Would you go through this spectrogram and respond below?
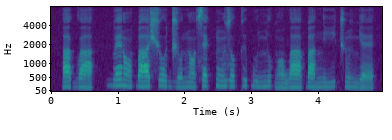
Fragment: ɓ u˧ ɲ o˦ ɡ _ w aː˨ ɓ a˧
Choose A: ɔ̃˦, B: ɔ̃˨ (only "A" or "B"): B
